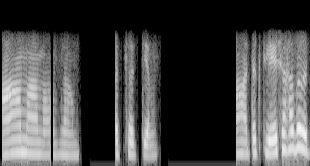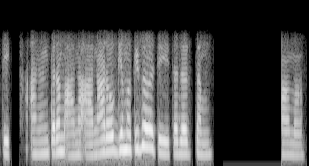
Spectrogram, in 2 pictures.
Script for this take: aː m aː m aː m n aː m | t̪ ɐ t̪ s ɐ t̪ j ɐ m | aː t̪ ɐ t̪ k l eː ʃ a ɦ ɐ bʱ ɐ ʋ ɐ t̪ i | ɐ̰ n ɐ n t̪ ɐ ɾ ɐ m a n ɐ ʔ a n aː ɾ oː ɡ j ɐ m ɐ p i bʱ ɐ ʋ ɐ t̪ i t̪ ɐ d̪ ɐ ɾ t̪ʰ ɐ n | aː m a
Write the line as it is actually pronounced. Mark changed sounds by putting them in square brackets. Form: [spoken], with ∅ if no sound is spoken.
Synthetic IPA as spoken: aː m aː m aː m n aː m | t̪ ɐ t̪ s ɐ t̪ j ɐ m | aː t̪ ɐ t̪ k l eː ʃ [ɐ] ɦ ɐ bʱ ɐ ʋ ɐ t̪ i | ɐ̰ n ɐ n t̪ ɐ ɾ ɐ m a n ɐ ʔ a n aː ɾ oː ɡ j ɐ m ɐ p i bʱ ɐ ʋ ɐ t̪ i t̪ ɐ d̪ ɐ ɾ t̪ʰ ɐ [m] | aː m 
